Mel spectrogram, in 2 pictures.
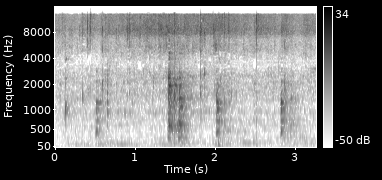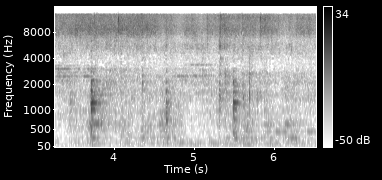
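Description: Sliced bitter gourd, onion and boiled rohu fish roe sizzling in hot oil in a wok, with a steady hiss, while a wooden spatula stirs them, scraping and knocking against the pan many times.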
